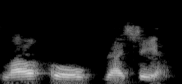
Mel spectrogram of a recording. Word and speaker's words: Laodicea: So you pronounce, this is Latin, you pronounce the vowels independently. If there are two, you generally separate them. So it's Laodicea.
